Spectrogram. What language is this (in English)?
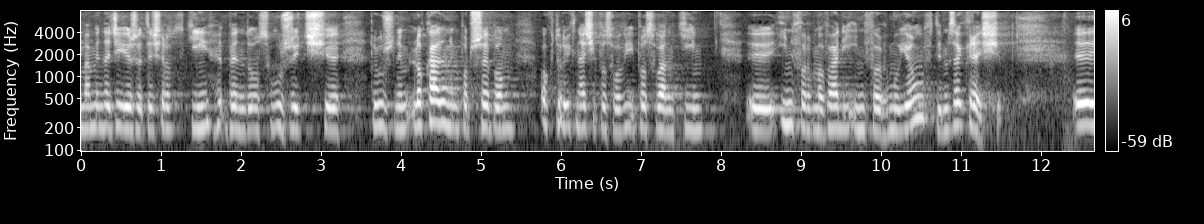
Polish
